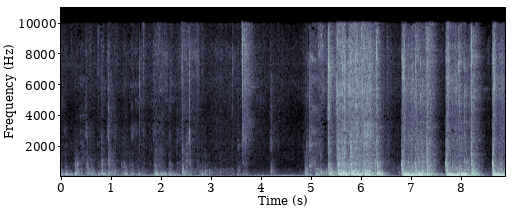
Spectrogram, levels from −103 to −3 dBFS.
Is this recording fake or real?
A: real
